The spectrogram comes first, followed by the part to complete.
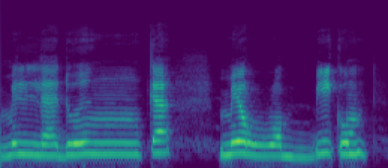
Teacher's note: جب نون کا ادغام بلا غنہ ہوگا تو وہاں پر آواز جو ہے وہ 50% نہیں ہوگی بلکہ نون کی آواز ختم ہو جائے گی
